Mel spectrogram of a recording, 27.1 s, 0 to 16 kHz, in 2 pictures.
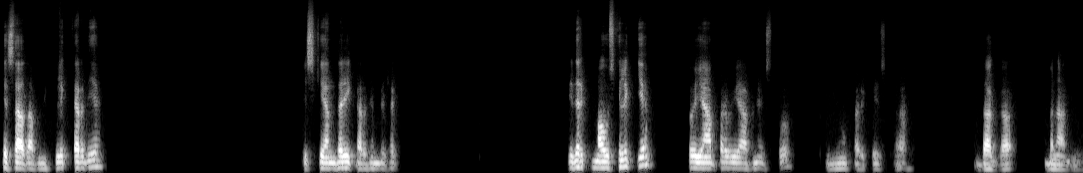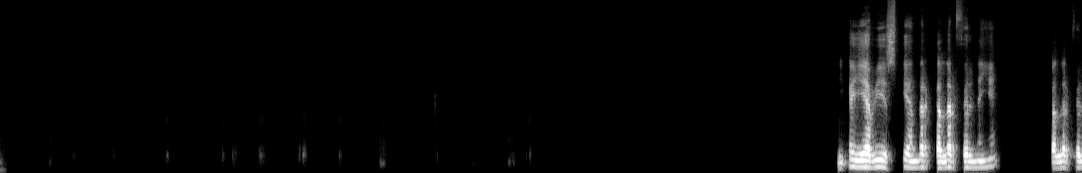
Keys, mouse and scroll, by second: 0.3 shift+click, 2.0 ctrl+z, 6.7 shift+click, 8.7 click, 12.0 click, 12.8 ctrl+z, 13.6 click, 15.0 ctrl+z, 16.2 click, 18.1 ctrl+z, 19.6 click, 22.2 click, 22.7 ctrl+click, 23.1 z, 23.4 alt+click, 23.8 click, 24.6 v, 24.9 click, 25.2 click.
